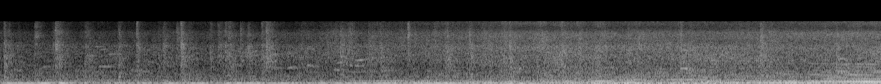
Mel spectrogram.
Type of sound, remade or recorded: recorded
